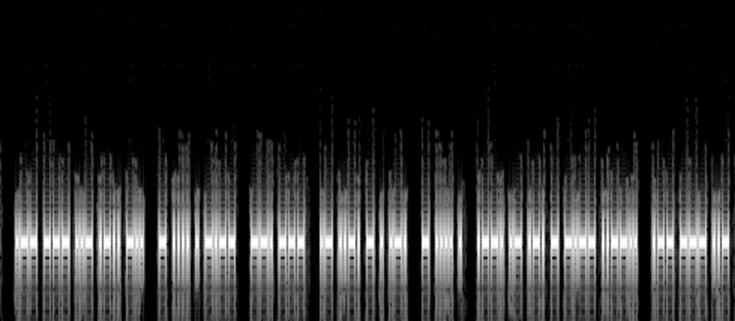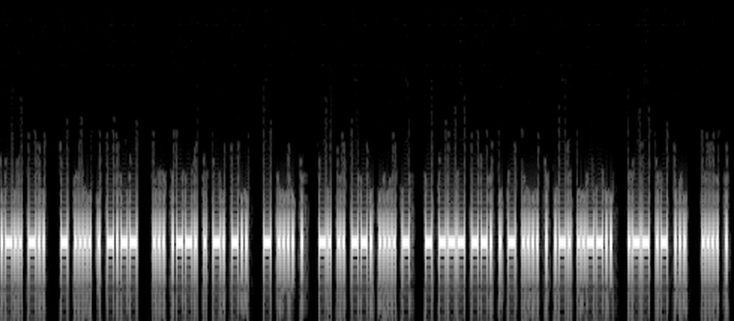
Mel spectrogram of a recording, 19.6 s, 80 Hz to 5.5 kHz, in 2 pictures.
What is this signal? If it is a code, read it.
Morse code, heard as a keyed tone, about 40 wpm, 600 Hz. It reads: WOULD THEY GO AFTER THE PARTY? WOULD THEY SPEND THE NIGHT TOGETHER? WAS HE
